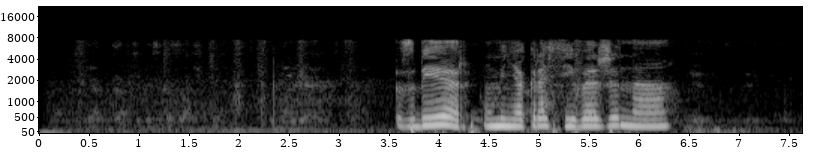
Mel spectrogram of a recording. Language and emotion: Russian, positive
